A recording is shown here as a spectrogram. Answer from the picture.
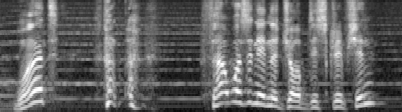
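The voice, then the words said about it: Shrek's Scottish accent. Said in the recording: “Mike Myers uses a Scottish accent to bring sharp comic timing and sensitivity to Shrek”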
